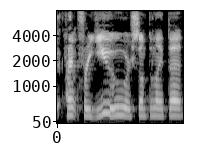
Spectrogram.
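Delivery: cracking, breaking voice. Discussing a shirt website with another speaker, voice cracking. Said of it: "That voice crack".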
